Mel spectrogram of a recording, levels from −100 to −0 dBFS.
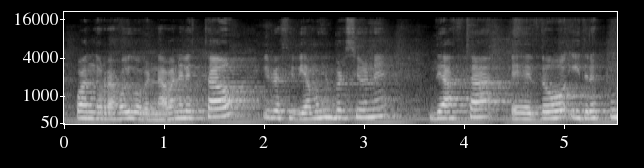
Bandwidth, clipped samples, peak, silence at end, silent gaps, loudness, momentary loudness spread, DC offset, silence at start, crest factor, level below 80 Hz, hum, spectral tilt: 17 kHz; under 0.1%; -10 dBFS; 0 s; none; -25 LUFS; 7 LU; under 0.1%; 0 s; 14 dB; -64 dBFS; 50 Hz at -45 dBFS; -6.5 dB/octave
